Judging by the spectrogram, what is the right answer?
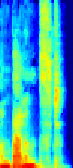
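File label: "unbalanced", British English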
